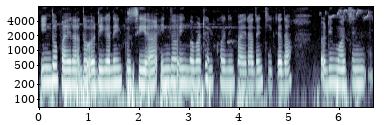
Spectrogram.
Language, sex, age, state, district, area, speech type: Santali, female, 18-30, West Bengal, Uttar Dinajpur, rural, spontaneous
